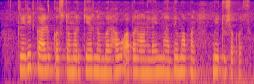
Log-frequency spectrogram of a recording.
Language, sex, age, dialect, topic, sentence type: Marathi, female, 36-40, Northern Konkan, banking, statement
